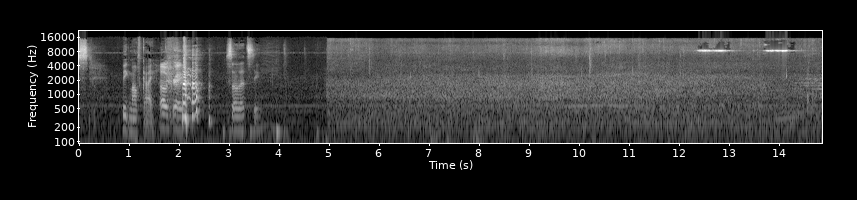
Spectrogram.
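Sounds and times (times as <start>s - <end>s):
speech: 0.8s - 4.0s
laughter: 1.8s - 2.7s
road traffic roar on a busy street: 4.9s - 14.8s.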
